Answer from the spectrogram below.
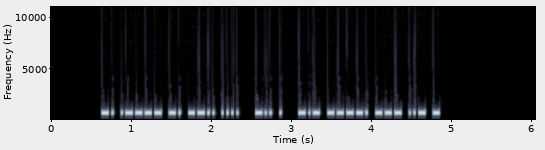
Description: Morse code, heard as a keyed tone, about 37 wpm, 700 Hz. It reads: N1NZH DE K9OUT
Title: USA Callsign DE Callsign - 5 Characters - 40wpm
